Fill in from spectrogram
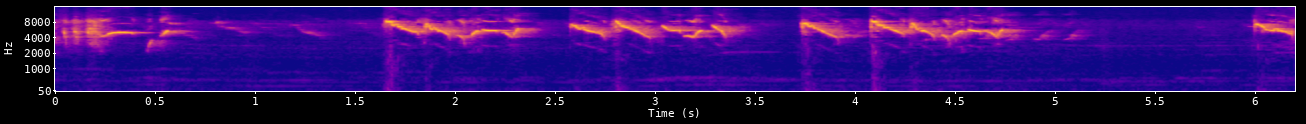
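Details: Ngalas-style white-eye song for getting a silent bird to sing: repeated bursts of high, bubbling, wavering chirps, each lasting under a second, with quiet gaps between.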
